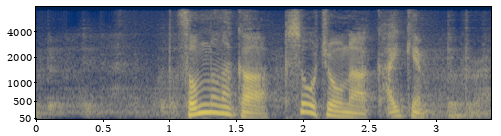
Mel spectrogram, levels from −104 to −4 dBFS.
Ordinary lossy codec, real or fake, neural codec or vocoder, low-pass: none; fake; codec, 16 kHz, 0.5 kbps, X-Codec, WavLM features, trained on Multilingual LibriSpeech; 7.2 kHz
